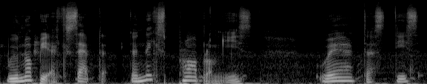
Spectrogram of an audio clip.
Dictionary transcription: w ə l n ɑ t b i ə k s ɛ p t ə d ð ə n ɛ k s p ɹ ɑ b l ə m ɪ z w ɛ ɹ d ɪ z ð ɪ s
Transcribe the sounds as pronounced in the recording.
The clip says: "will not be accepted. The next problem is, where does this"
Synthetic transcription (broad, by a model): w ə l n ɑ t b i ə k s ɛ p t ə d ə n ɛ k s p ɹ ɑ b l ə m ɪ s w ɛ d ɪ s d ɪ s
